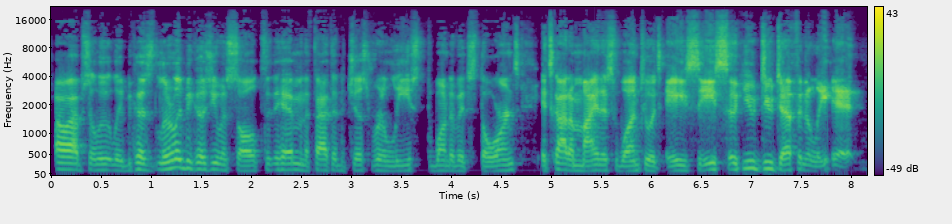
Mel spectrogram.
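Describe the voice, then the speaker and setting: A man with a bright, energetic edge to his voice acts as game master. He narrates a tabletop fantasy game in vivid, playful detail, at a middling pitch. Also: fast, hardly any pauses.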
